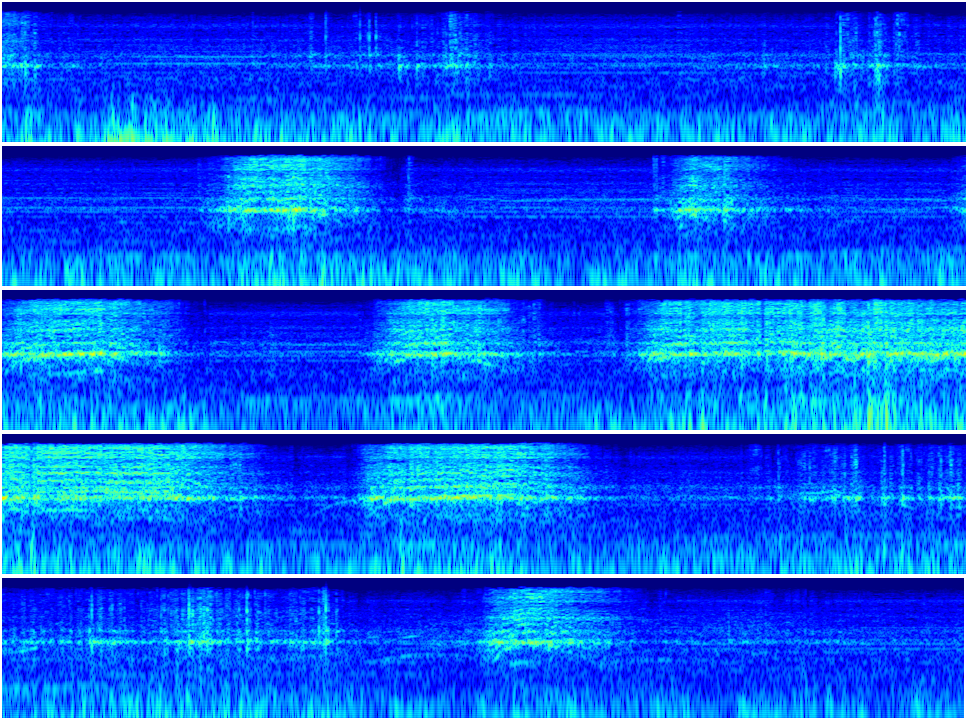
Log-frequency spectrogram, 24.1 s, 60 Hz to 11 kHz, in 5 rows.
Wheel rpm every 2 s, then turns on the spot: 0, 0, 20, 20, 30, 30, 90, 120, 50, 10, 20, 10.
18-20 22-24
